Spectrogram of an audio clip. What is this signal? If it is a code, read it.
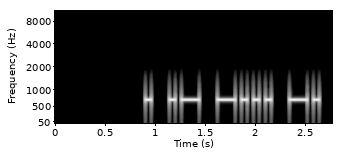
Morse code, heard as a keyed tone, about 20 wpm, 700 Hz. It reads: EABN
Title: All Cut Numbers - 4-Digit 20wpm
